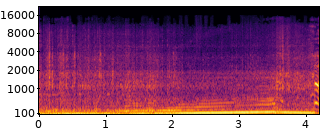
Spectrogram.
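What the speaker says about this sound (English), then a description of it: "I just pushed into the throttle then" A 300 hp Mk2 Golf GTI fitted with an S3 engine accelerates hard, heard from inside the car. Its loud, continuous engine drone climbs steadily in pitch throughout.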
